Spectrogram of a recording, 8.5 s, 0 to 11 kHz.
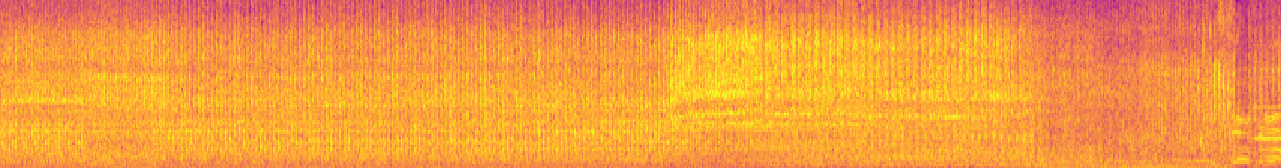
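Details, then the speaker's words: Case 430 skid steer, 4.5 FPT diesel, after the machine fell on its side: rising and falling revs with an uneven, stumbling beat; definitely missing, with a rough knock only when revved out. Owner doubts a mechanical cause since there's no knock at half throttle. "definitely missing. Definitely missing, and it's only got that knock when you're revved out."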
